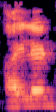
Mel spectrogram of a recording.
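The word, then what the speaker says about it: island: एस कब silent होता है? यदि आई और एल के बीच में एस आता है। देखें एग्जाम्पल्स जैसे आइलैंड मीन्स टापू, आइल मीन्स द्वीप, और AISLE आइल मीन्स गलियारा, डेबरी मीन्स मलबा।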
